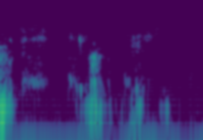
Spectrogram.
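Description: Near silence in a pause between speech, broken by a few faint, short noises about a second in.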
